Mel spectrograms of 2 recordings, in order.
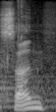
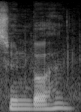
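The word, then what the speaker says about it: Sun Bohan: Uh, son or soon. Soon is actually how it's pronounced. Soon Bohan.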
